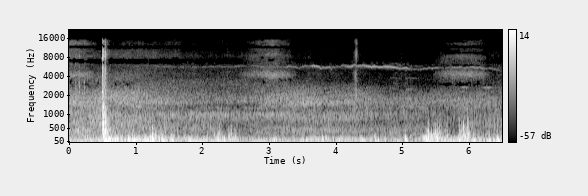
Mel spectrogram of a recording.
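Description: Ford Focus driver's door shut with a single loud thud about half a second in, followed by an uneven low rumble and a few small knocks.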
